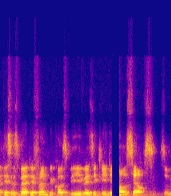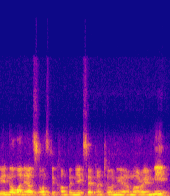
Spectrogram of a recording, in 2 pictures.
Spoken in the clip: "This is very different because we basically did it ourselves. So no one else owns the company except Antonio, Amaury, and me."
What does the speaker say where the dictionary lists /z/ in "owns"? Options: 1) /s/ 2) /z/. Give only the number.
1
